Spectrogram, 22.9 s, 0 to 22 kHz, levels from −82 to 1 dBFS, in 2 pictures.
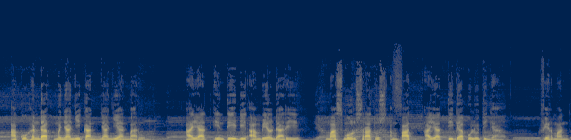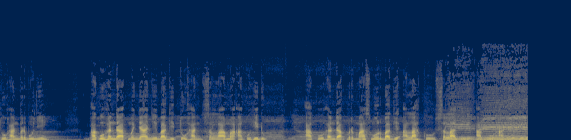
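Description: The audio has a cut-off end at 21.97 s. The sound stops abruptly mid-event, with no natural decay or release, and the remaining 0.89 s is silent. This happens when the final buffers of the recording or playback chain are never written out: capture or rendering ends before the last blocks are flushed, so the signal is truncated rather than faded. Only the tail is affected.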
